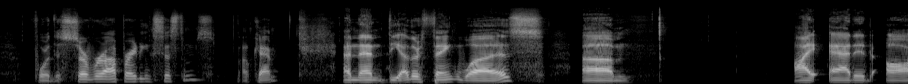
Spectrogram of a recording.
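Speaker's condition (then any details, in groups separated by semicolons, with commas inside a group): No condition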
